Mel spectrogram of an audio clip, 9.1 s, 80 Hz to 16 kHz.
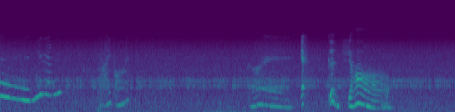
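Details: Whimpering from Bond, a 28-day-old Standard Poodle puppy training as a future service dog: clusters of wavering, rising-and-falling squeals at the start and again around six to eight seconds, with a brief gap between.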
